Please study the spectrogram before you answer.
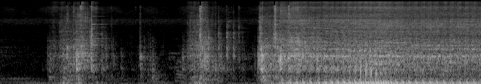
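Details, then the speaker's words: Honda CBR LED motorcycle after piston and cylinder block work to cure smoke and rough noise; a few starter tries, then it catches and settles into an even idle without rattle or knock, oil circulating and no smoke from the exhaust. "Dan ini sudah halus ya, belakangnya juga sudah tidak berasap [Musik] lagi."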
